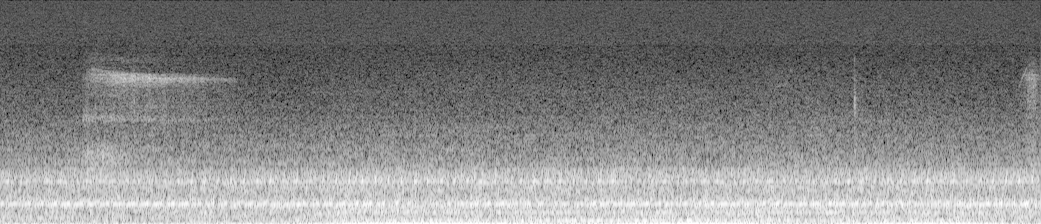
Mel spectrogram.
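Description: A truck engine hums steadily while driving at speed.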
